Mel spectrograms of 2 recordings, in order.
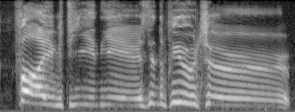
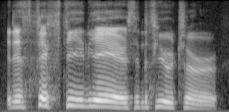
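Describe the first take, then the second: First: High, slow dramatic proclamation; dramatic announcer. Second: Said in the usual way. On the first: A narrator's reading. Repeating the vision for drama, slow high proclamation. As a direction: stretch it out like a movie trailer.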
